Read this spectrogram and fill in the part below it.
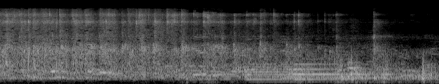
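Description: An audience applauds a band at a live concert, with sustained, steady clapping and some music and voices blended underneath.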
